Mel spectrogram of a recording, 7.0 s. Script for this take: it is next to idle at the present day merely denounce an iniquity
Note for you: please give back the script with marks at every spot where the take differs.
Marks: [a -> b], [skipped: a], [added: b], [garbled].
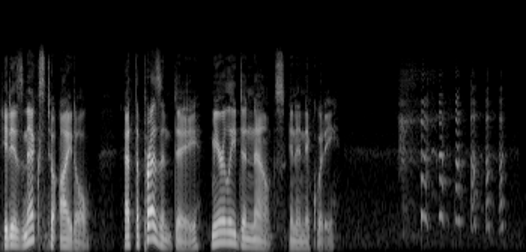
it is next to idle at the present day merely denounce an iniquity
